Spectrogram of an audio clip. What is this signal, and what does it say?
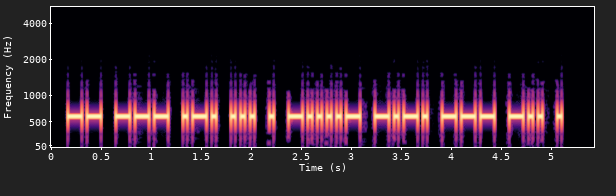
Morse code, heard as a keyed tone, about 25 wpm, 600 Hz. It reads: MORSE-CODE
